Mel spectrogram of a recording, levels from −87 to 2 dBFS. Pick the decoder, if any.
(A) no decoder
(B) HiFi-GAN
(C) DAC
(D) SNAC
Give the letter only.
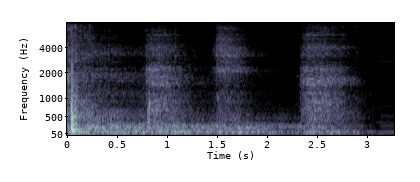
B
